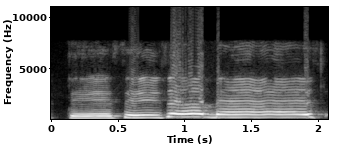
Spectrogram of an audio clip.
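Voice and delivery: high, loud, drawn-out inner wail; mock dismay. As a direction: stretch it out in hammed-up panic. Retold panicked realization in lecture.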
